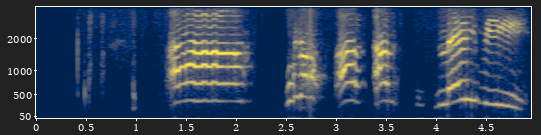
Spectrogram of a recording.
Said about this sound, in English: Hey, baby boy. Go ahead. Talk about it. This kitty again.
